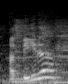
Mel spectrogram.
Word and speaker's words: Abita: drinking Purple Haze by Abita providin how do you say that I say it beat it I'll say that betta - the first time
